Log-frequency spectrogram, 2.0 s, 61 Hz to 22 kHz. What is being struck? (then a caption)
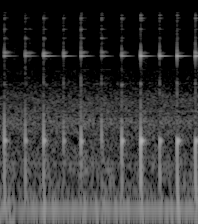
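Small porcelain jar. A small porcelain jar is tapped repeatedly, giving eleven sharp, evenly spaced clicks. Each tap carries a high, clear ring with a lower tone around 550 Hz. The ring is brief, and the jar rings rather than thudding, as sound porcelain should.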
